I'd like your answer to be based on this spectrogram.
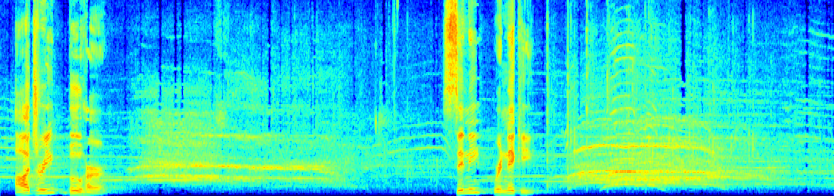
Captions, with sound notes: Audrey Booher. (attendees cheering) Sydney Wiernicki. (attendees cheering)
